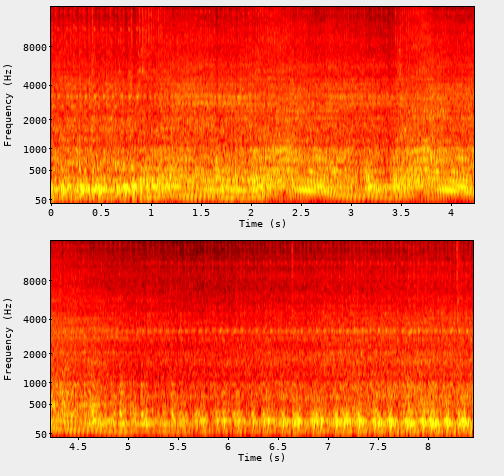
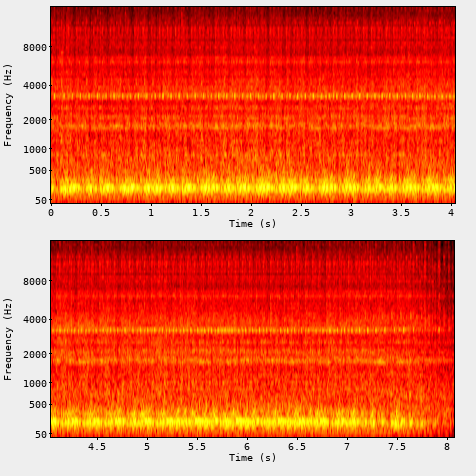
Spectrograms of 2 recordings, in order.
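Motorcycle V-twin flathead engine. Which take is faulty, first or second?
second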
